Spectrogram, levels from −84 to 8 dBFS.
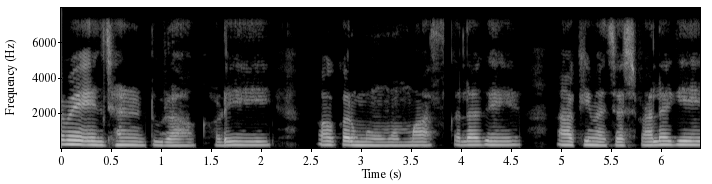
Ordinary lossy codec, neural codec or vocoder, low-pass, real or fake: none; none; 7.2 kHz; real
